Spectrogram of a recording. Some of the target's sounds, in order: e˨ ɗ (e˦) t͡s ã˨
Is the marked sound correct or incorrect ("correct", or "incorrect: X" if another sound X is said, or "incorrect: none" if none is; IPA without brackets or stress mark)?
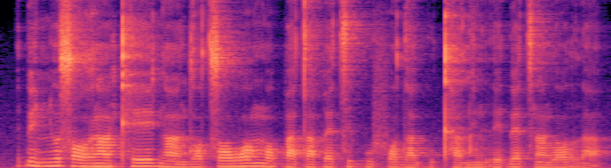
incorrect: ɛ˦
